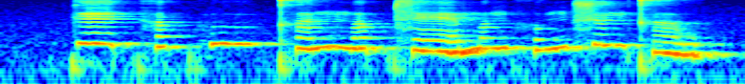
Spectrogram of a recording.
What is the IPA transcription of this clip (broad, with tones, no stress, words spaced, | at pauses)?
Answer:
kɛː˧t̚hɐ˨˥k̚huː˧ kʰɐ˨˥nmɐ˨˥p̚ sɛː˨˩mɐ˧ŋ hʊ˨˥ŋsɵ˥nkʰɐ˨˩w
